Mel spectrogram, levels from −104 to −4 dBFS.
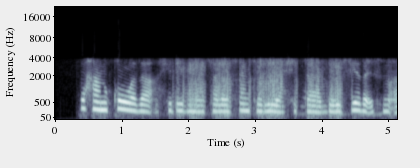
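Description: Throughout, the speech is muffled and buzzy, with nothing above 4 kHz and a synthetic, reedy edge. This is the AMR narrowband mobile codec: 8 kHz sampling and a pulse-driven vocal-tract model, with damage that suggests a low mode of around 7.4 kbps.

Right after "ku wada", from 1.76 s to 4.47 s, a steady robotic rattle at about 172 Hz rides on the speech. This is buffer tearing. Writer and reader have slipped within the ring buffer, so a small slice of each period repeats audio from roughly 20 ms earlier, consistent with a 256-sample buffer.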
